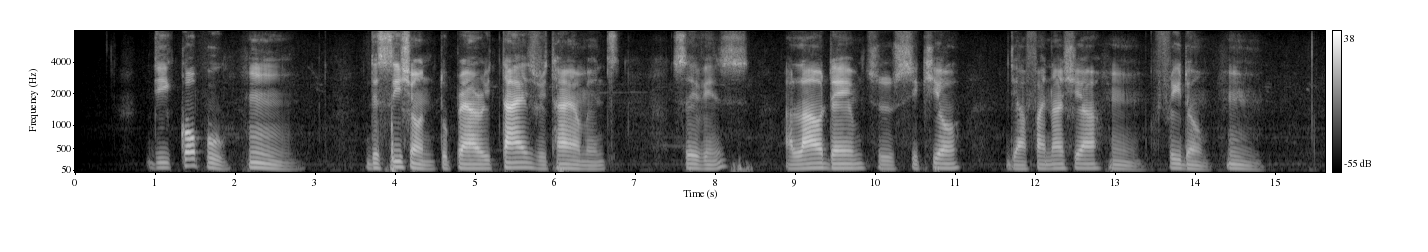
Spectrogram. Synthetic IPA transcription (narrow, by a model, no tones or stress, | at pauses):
dikɔpuh̩ | disiʃɔ̃ntupɹajɔɹitaɪzɹitʰaɪamɛ̃nt | sevĩns | alaʊdɛ̃mtʰusikʰjɔ | dɛafaɪnãnʃalh̩fɹidɔ̃mh̩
